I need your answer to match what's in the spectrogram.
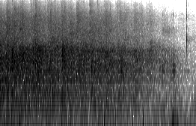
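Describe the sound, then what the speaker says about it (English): Audience applause at a student forum in Jena, a steady round of clapping that fades gradually over several seconds, with a few louder individual claps near the end. "So maybe another round of applause for the contribution of the students who have put a lot of work."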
